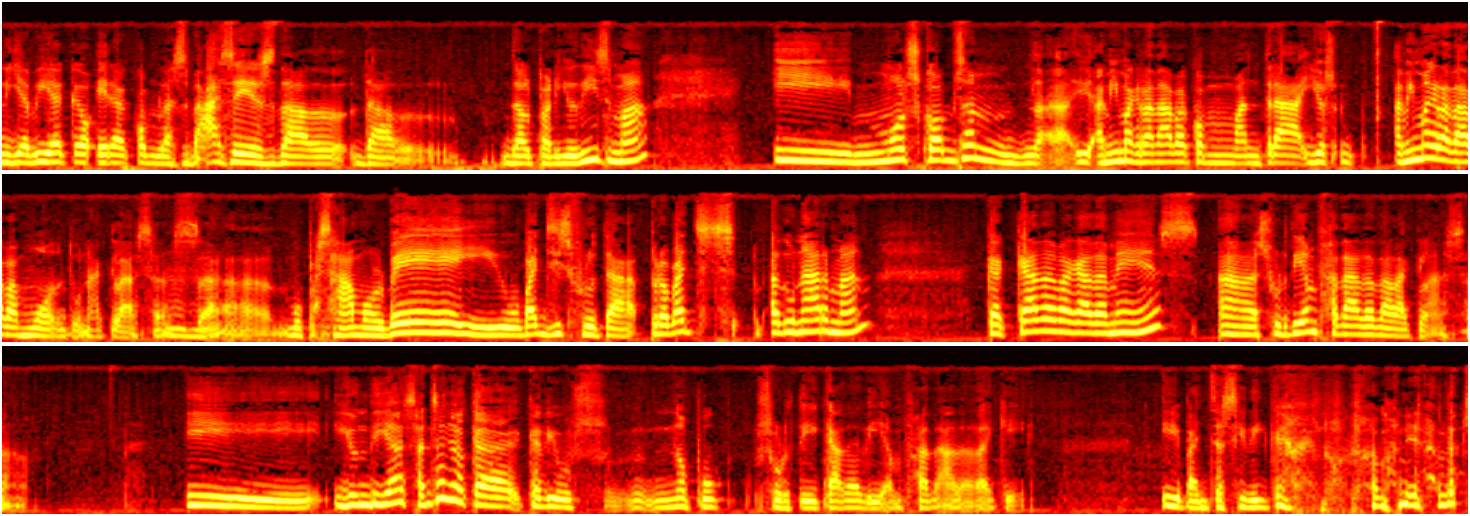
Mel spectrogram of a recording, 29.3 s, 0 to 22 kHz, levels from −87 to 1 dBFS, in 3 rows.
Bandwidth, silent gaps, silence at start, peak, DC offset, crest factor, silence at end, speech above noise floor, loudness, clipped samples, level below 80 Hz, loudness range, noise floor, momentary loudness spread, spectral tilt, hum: 13.5 kHz; none; 0 s; 0 dBFS; under 0.1%; 14 dB; 0.1 s; 34 dB; -14 LUFS; under 0.1%; -44 dBFS; 5 LU; -47 dBFS; 12 LU; -5.5 dB/octave; none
